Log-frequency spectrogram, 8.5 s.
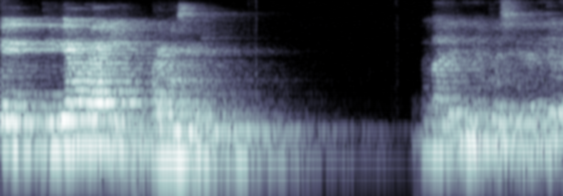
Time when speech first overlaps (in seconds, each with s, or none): none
